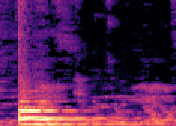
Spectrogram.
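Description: A metal bell struck once, about a quarter-second in, ringing with several clear tones at once that fade over about a second and a half, over the murmur of a crowd.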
